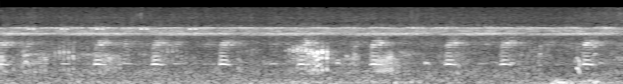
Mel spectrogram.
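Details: Frogs croak in a chorus of short pulsed calls spaced about half a second apart, one louder rasp near the middle, with a steady shrill hiss running behind.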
